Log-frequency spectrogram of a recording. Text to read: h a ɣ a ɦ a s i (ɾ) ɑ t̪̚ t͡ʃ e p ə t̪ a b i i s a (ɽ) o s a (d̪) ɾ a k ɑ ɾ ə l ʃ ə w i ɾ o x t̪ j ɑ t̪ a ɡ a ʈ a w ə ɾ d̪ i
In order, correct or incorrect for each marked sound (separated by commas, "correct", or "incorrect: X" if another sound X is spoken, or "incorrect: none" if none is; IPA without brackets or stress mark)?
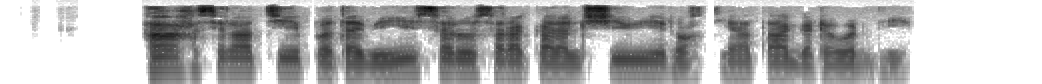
incorrect: l, incorrect: ɾ, incorrect: none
